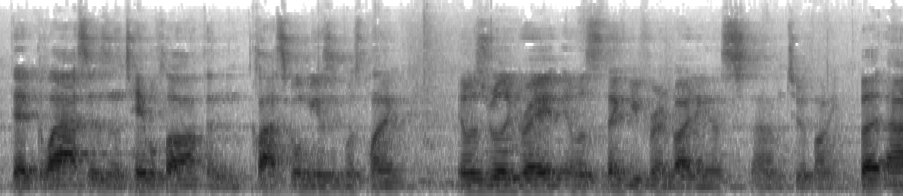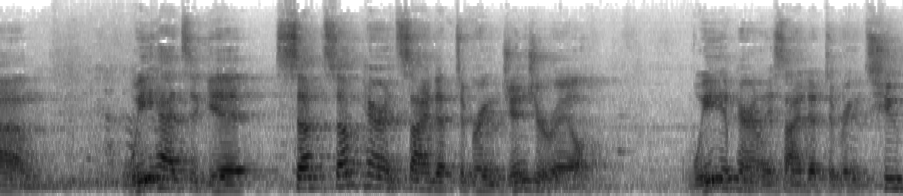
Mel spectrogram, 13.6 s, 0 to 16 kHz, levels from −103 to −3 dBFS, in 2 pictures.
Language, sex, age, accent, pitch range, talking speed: English, male, 30-49, American, 105-135 Hz, 210 wpm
